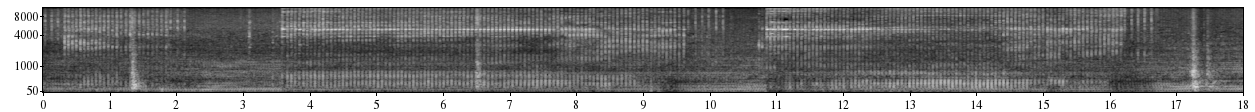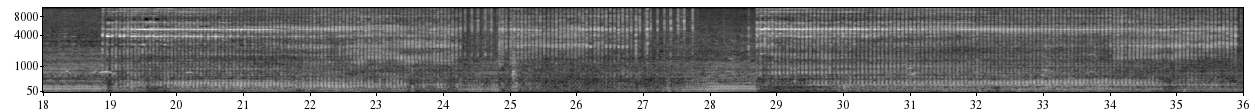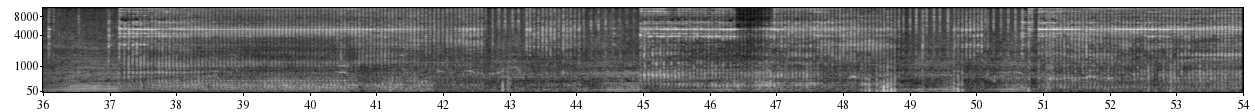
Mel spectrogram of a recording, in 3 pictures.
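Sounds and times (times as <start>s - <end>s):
jackhammer breaking asphalt: 0.0s - 17.8s, 18.8s - 54.0s.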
